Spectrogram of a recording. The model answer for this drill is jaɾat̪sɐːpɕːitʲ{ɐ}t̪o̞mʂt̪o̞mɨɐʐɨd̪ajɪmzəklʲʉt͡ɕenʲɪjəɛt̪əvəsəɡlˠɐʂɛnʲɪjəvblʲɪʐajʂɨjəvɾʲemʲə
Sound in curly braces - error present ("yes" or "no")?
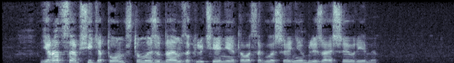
no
